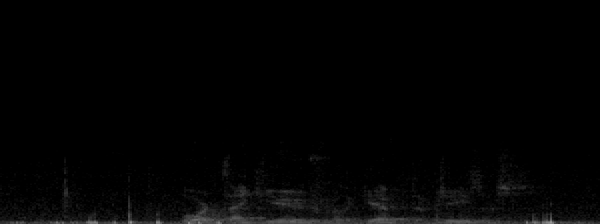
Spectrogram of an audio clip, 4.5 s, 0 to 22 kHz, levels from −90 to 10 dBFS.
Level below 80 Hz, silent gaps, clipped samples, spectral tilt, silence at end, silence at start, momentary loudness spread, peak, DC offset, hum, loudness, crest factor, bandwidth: -72 dBFS; none; under 0.1%; -7.5 dB/octave; 0 s; 0 s; 17 LU; -26 dBFS; under 0.1%; none; -53 LUFS; 26 dB; 14.5 kHz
